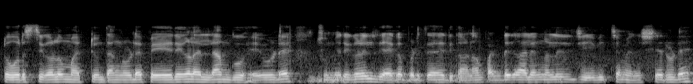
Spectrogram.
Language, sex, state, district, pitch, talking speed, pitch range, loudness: Malayalam, male, Kerala, Kozhikode, 110 Hz, 95 wpm, 110-115 Hz, -16 LUFS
